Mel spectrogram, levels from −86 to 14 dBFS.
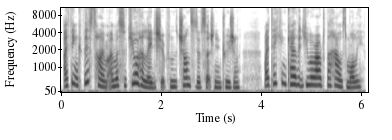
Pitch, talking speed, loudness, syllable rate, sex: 265 Hz, 265 wpm, -19 LUFS, 6.9 syllables/s, female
